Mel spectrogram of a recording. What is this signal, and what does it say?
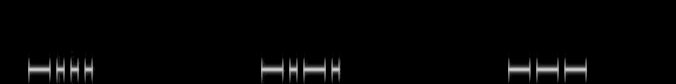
Morse code, heard as a keyed tone, about 17 wpm, spaced as for 5 wpm, 700 Hz. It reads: BCO
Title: USA Call Signs - 6 Characters - 8x Character Spacing - 17wpm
